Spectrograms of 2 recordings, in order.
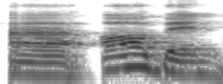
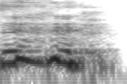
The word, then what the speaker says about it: Aubin: Aubin is how I typically say it, though, Okay, I'm but thinking in it's French French. like Yes. Aubin, but I got to anglicize it.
